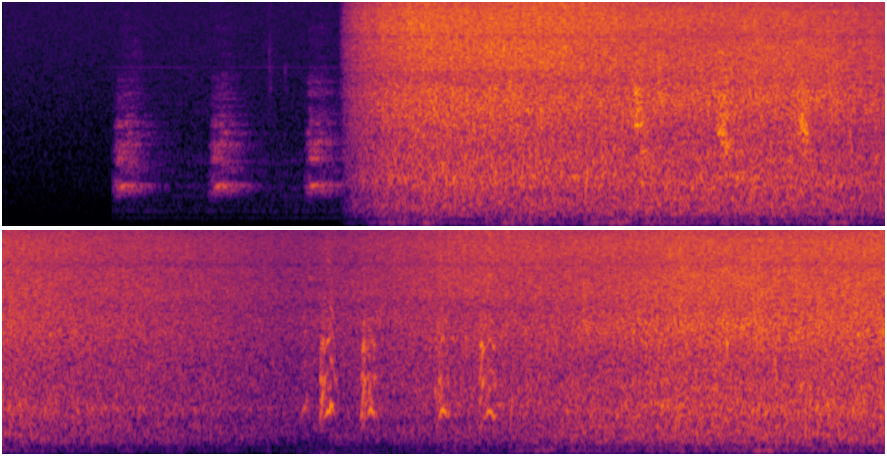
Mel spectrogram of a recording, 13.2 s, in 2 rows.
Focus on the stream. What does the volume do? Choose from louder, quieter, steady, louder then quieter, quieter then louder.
quieter then louder.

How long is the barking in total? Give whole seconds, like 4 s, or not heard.
5 s.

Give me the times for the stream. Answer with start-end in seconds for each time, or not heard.
2.5-13.2.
